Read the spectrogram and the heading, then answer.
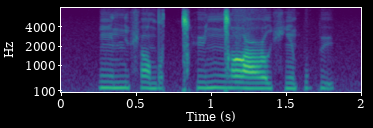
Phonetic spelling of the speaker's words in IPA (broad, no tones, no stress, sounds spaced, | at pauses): ĩ n y ç õ dˤ e ǀʰ y ŋ͡ǀ ɑ ʕ o ç ẽ p o p y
